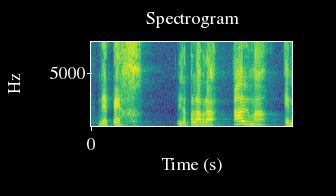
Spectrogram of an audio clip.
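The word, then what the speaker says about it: נפש: En el hebreo se pronuncia la S-H como J, nepej. Es la palabra alma en hebreo, nepej.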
